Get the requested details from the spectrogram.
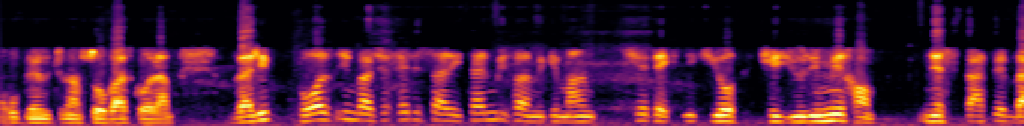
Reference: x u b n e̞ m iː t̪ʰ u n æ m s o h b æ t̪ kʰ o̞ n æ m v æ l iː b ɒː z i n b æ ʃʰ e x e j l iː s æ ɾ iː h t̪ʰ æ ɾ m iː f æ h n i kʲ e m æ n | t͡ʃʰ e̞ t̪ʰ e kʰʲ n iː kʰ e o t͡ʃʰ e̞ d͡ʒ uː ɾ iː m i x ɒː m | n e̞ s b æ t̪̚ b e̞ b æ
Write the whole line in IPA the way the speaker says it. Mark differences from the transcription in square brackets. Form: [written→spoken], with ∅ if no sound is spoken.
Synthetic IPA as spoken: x u b n e̞ m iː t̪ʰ u n æ m s o h b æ t̪ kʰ o̞ n æ m v æ l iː b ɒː z i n b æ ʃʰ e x e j l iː s æ ɾ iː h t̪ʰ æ ɾ m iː f æ h [n→m] i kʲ e m æ n | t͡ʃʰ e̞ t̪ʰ e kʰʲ n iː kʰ [e→i] o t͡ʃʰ e̞ d͡ʒ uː ɾ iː m i x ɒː m | n e̞ s b æ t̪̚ b e̞ b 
